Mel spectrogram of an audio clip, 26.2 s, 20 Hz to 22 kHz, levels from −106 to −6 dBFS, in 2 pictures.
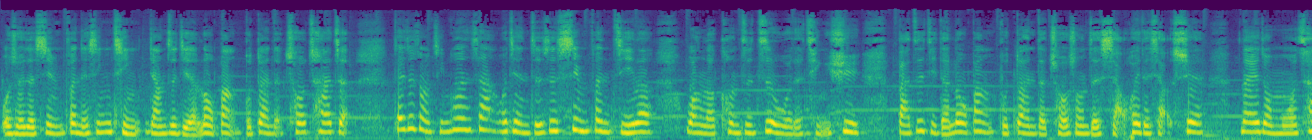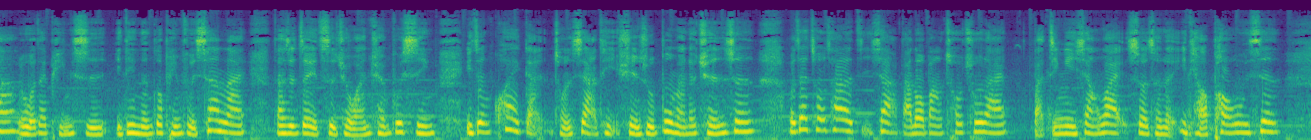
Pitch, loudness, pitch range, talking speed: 235 Hz, -15 LUFS, 215-265 Hz, 295 characters per minute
